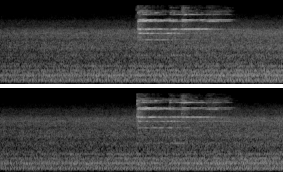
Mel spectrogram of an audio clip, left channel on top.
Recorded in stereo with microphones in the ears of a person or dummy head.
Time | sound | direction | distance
1.4 | a clink | 60° right (ahead or behind) | 1.6 m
